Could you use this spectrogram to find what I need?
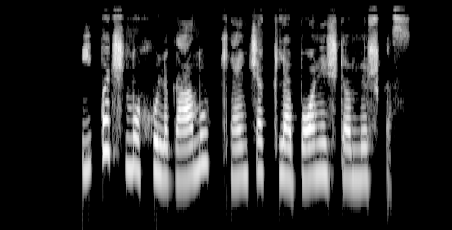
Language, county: Lithuanian, Klaipėda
